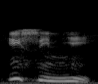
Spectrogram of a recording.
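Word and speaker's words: Isigny: Mi Northwest of k k by the way is spelled CA n it is near e on your map spelled i s i g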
